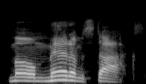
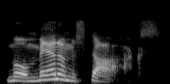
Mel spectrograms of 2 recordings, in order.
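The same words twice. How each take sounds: First: It is said in his normal voice. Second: It is said in a booming monster-truck announcer voice.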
